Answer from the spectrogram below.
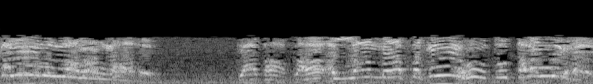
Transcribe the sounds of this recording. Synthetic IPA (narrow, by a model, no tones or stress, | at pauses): kɐlimʊlːamãːŋɡɾɐɦaɦɛː | kjaːt̪ʰakɐɦaɐlːaɦmɛ̃fɐkiːɾɦũːt̪uːt̪ɐbɐ̃nd̪ʊɾɦɛː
